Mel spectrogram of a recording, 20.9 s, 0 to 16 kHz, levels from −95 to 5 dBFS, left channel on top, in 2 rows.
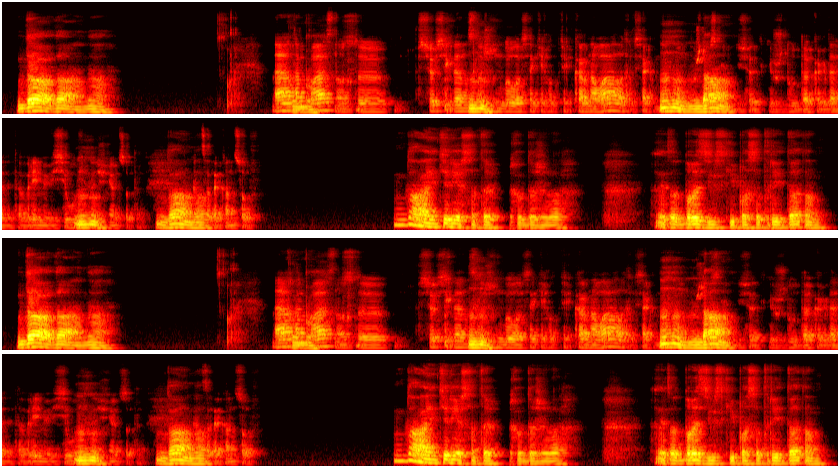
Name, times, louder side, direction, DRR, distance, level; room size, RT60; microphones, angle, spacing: voice 1, 0.2-1.4 3.6-3.9 5.8-6.1 8.2-9.1 11.4-11.7 12.4-13.0 15.4-17.5 18.0-18.2 18.6-20.7, right 1 dB, 25° right, 3 dB, 1.3 m, -24 dB
voice 2, 2.9-4.8 5.2-8.7 9.1-11.9 12.3-12.6 12.8-13.6, left 1 dB, 80° left, -2 dB, 5.8 m, -36 dB
11.0 x 10.5 x 2.5 m, 0.28 s
head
